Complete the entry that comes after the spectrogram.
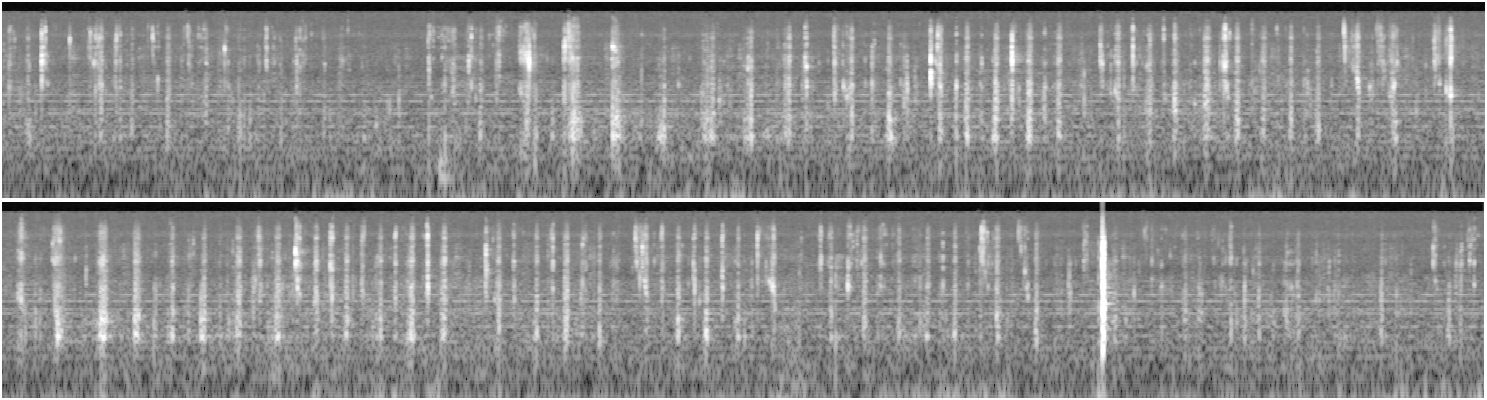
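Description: Close-miked eating sounds: wet chewing, crunching of raw cucumber and mouth clicks, many small sharp sounds coming irregularly. One much louder sharp click near the end.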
